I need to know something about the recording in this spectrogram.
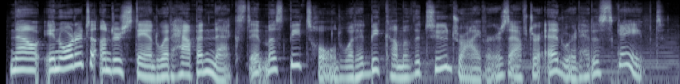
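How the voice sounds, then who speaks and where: A woman acting as the narrator of a radio drama, telling a scripted story in a slightly formal, expressive storybook style. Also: fairly low pitch, vocal fry. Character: storybook narrator, wry and unhurried.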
